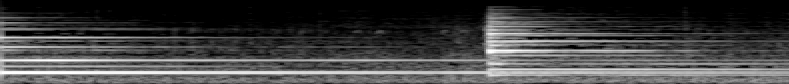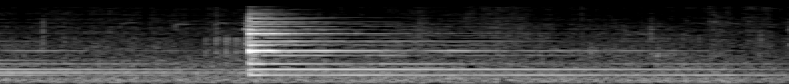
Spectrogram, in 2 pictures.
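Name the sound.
church bells ringing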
